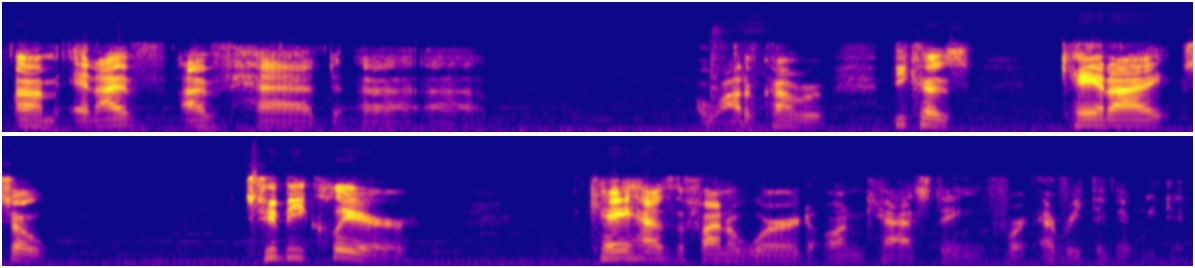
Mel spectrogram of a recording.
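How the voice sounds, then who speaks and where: A man chats as a co-host in a very bright, forceful voice of middling pitch. His delivery is halting and self-deprecating, starting and restarting. The sound is slightly lo-fi, with faint music underneath. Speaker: podcast co-host. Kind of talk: casual discussion with anecdotes. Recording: dull narrow-band mic, music underneath.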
